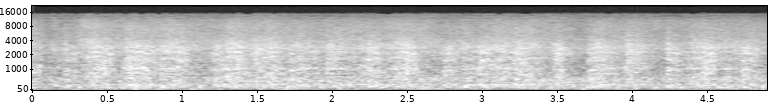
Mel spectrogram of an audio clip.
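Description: A steam train runs steadily through the Transport Fever 2 game world, its continuous rolling rumble and hiss of the rail carriages holding at an even level throughout with no voices.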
